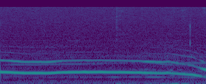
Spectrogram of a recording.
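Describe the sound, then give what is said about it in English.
A single drawn-out wolf howl from wolves in a cave, a clear pitched tone with faint overtones that holds level, then bends downward at the end. “That's worrying though, like a cave full of wolves.”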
